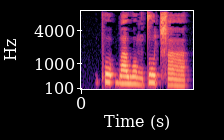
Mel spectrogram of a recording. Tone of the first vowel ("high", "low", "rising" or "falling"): high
